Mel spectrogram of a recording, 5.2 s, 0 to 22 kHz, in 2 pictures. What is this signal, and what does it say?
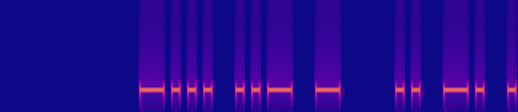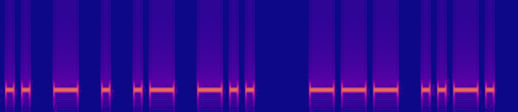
Morse code, heard as a keyed tone, about 30 wpm, 700 Hz. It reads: BUT INSTEAD OF
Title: Sentences from Top 1000 Words - Review Part 4 - 30wpm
